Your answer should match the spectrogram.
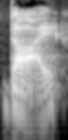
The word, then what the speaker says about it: di: So one new word we learned last week was die, D-I, but pronounced die, which is a triangle with another triangle in it.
